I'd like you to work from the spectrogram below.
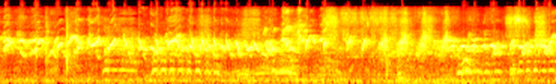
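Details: Greater green leafbird, a caged bird in a weekly practice singing contest in Trowulan, Mojokerto, Indonesia, pours out a fast, varied warble of chirps and trills, with brief low whistles and a man talking in the background.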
